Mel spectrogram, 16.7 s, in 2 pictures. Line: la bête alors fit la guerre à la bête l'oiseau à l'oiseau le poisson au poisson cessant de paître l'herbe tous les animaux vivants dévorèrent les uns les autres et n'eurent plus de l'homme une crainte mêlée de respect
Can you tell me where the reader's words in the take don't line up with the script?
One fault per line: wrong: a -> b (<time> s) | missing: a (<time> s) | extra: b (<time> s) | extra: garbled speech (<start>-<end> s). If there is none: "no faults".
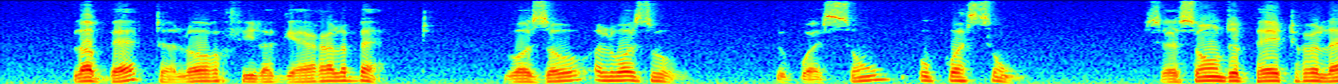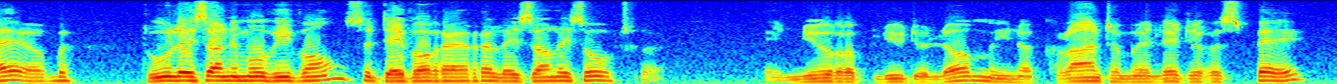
extra: se (10.5 s)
